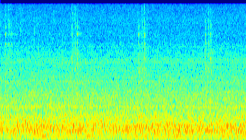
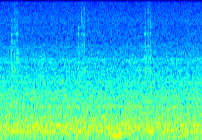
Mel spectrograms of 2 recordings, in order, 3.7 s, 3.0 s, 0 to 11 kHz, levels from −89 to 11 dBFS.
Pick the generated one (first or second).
second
